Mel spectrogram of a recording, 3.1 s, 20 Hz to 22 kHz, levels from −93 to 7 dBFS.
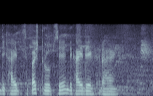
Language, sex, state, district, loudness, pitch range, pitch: Hindi, male, Chandigarh, Chandigarh, -21 LUFS, 120-135 Hz, 130 Hz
